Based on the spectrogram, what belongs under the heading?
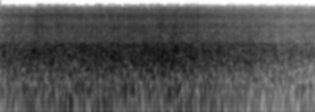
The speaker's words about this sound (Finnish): Ateenan katukuvassa suihkulähteet pulppuavat entiseen malliin.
